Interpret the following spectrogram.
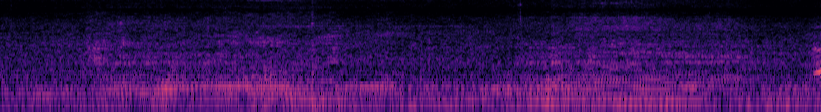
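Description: Street traffic: a motor vehicle's engine running under a steady low rumble.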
